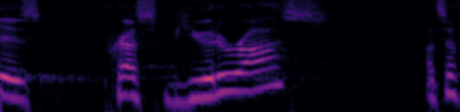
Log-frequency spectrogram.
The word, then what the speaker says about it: presbyteros: That's almost certainly not the way they pronounced it in Koine Greek 2,000 years ago, but that's how English-speaking seminary professors pronounce it, presbyteros.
